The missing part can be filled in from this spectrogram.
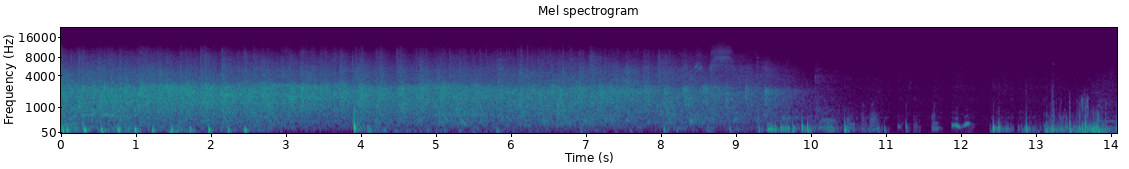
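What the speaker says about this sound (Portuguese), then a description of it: "Podemos bater palmas em agradecimento a ela?" A church congregation claps in thanks, a full, steady round of applause that fades out after about ten seconds into quieter room noise with a few scattered sounds.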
